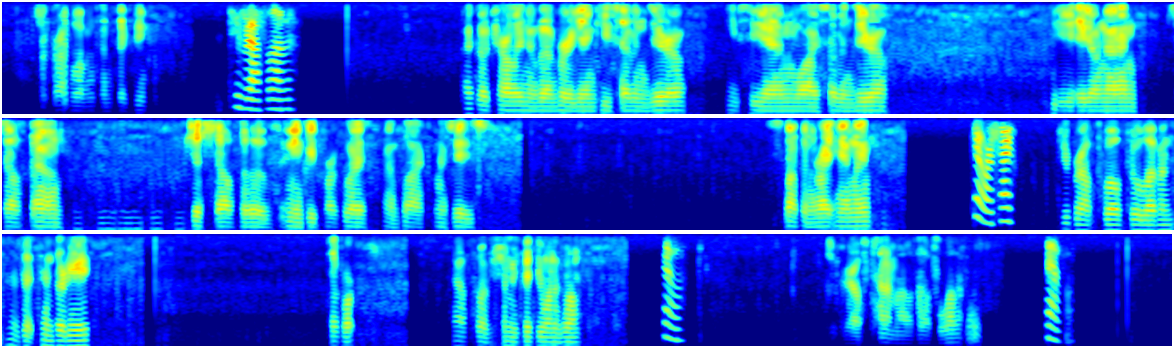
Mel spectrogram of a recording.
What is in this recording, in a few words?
radio traffic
